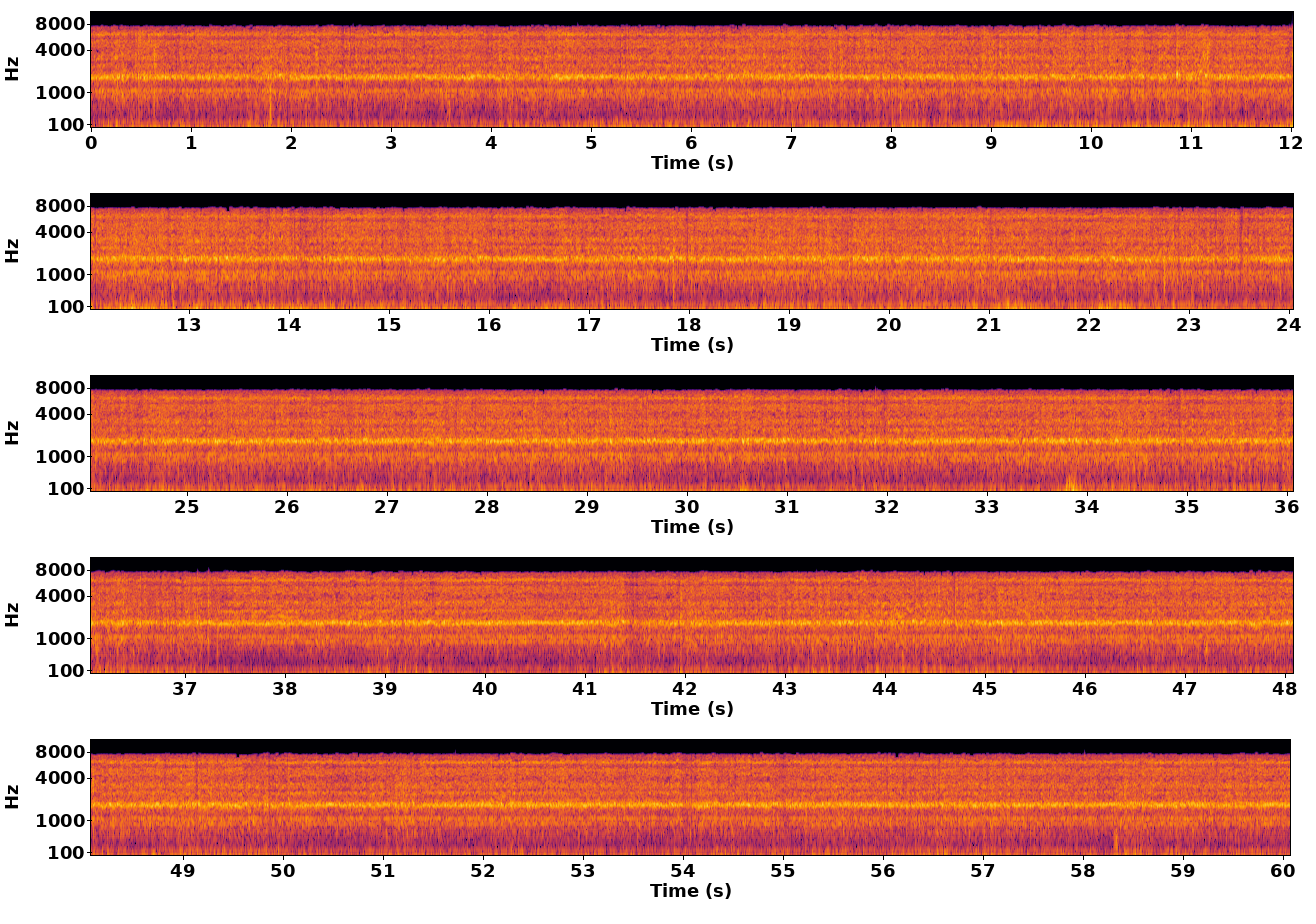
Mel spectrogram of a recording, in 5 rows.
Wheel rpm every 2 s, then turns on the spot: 230, 230, 230, 230, 230, 240, 230, 230, 220, 230, 240, 230, 230, 230, 240, 230, 230, 230, 230, 230, 230, 230, 220, 230, 230, 230, 230, 230, 240, 230.
none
